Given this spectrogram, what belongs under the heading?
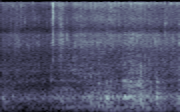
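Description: Onions sizzling steadily in hot oil in a pan for a chicken leg (paya) dish, a continuous close frying hiss with small crackles and a faint stir, no talking.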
